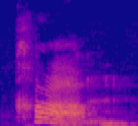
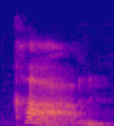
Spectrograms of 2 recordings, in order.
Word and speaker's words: calm: come to letter L letter L is silent when it comes after the vowel a oh and you we have raised like half half calm calm would showed code the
